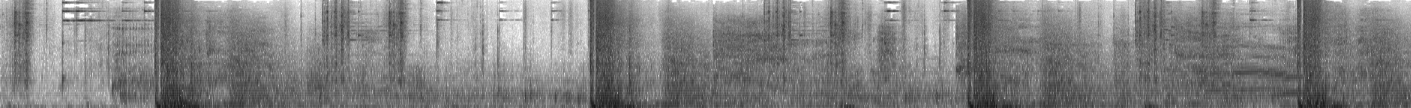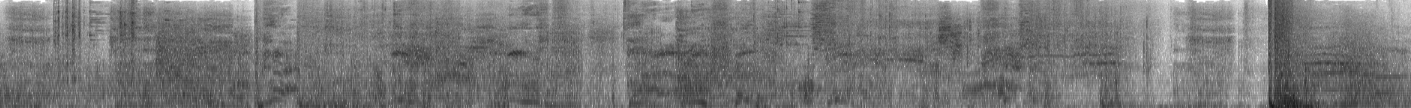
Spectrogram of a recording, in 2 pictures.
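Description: A heavy gun fires loud blasts.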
